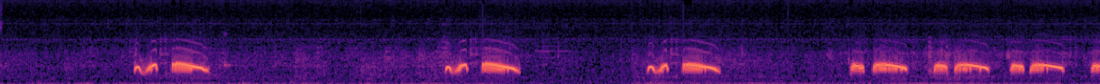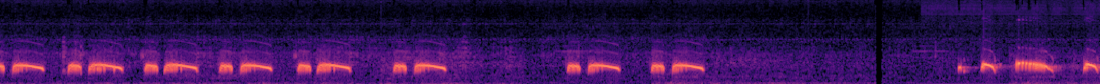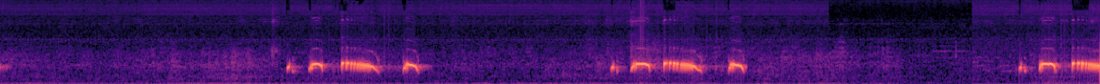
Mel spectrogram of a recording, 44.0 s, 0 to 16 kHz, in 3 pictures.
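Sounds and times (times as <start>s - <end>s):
dove cooing: 1.7s - 2.9s, 5.9s - 7.0s, 8.6s - 9.7s, 11.3s - 20.7s, 22.2s - 24.2s, 27.4s - 40.4s, 42.4s - 44.0s.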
